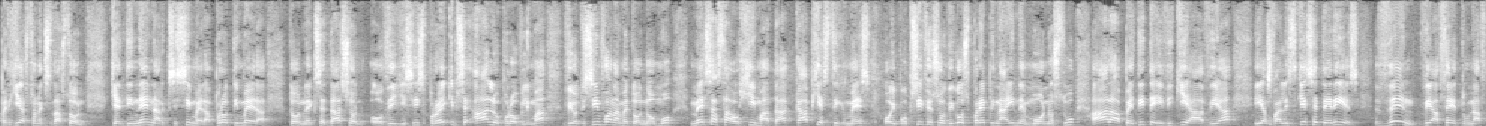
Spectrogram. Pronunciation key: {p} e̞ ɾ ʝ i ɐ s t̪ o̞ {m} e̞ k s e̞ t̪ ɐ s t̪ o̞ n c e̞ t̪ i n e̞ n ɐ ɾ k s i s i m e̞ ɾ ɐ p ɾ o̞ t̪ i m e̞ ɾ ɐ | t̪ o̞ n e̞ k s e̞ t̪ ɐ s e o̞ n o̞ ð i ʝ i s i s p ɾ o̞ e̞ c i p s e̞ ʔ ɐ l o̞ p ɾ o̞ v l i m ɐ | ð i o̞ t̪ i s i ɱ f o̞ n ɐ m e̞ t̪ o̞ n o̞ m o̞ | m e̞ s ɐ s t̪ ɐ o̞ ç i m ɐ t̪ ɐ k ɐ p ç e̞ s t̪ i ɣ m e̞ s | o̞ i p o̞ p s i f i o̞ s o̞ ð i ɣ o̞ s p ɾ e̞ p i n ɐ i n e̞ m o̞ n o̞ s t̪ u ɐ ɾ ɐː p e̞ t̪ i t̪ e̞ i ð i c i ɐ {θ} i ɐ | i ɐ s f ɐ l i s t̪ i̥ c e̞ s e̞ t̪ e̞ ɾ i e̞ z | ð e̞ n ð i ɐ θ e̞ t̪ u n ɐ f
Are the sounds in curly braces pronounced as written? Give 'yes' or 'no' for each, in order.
yes, no, no

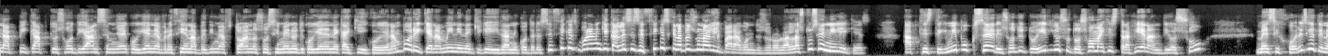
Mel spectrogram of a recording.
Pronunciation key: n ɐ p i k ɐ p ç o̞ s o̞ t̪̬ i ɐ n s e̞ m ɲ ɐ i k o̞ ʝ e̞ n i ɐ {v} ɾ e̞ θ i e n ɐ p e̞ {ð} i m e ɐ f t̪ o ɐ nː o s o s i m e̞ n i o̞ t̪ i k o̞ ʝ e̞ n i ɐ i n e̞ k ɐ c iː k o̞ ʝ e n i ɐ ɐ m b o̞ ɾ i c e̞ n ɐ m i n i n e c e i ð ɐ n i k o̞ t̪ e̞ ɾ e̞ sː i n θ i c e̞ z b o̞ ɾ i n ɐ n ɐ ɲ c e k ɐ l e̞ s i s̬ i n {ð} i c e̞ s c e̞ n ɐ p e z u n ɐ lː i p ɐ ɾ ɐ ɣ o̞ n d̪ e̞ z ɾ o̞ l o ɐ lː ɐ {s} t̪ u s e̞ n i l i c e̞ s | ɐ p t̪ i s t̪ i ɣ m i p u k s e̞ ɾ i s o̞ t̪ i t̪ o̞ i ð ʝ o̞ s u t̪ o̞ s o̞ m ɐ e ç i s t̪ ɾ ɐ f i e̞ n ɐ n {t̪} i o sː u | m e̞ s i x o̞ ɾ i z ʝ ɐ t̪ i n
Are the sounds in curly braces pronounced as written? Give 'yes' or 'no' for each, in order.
yes, yes, no, yes, no

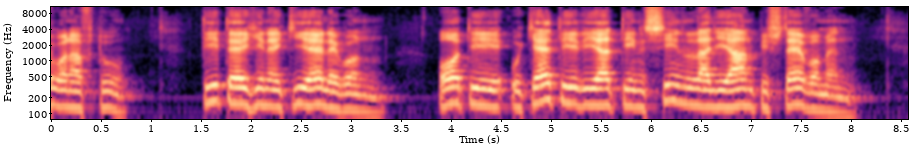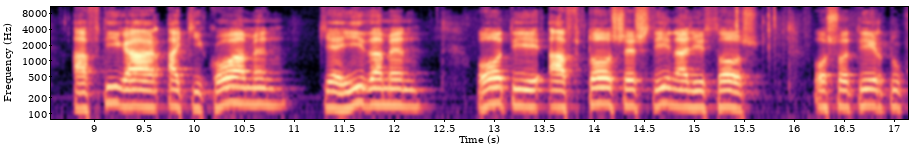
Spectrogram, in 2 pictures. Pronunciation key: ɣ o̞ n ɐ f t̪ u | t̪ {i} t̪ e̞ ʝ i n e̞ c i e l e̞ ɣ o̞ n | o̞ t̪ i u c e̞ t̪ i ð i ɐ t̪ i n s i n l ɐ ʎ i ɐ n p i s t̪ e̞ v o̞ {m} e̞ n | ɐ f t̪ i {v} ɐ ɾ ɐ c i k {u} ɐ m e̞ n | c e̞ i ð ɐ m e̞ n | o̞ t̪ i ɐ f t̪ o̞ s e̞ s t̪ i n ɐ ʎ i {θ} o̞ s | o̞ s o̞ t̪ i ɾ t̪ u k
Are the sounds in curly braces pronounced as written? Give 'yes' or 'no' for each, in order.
yes, yes, no, no, yes

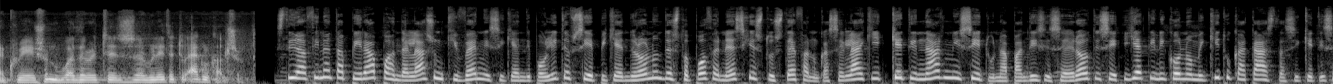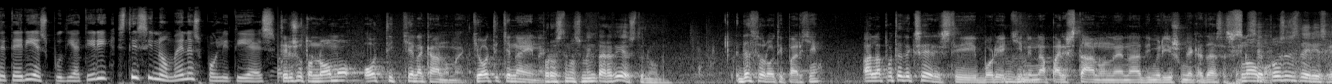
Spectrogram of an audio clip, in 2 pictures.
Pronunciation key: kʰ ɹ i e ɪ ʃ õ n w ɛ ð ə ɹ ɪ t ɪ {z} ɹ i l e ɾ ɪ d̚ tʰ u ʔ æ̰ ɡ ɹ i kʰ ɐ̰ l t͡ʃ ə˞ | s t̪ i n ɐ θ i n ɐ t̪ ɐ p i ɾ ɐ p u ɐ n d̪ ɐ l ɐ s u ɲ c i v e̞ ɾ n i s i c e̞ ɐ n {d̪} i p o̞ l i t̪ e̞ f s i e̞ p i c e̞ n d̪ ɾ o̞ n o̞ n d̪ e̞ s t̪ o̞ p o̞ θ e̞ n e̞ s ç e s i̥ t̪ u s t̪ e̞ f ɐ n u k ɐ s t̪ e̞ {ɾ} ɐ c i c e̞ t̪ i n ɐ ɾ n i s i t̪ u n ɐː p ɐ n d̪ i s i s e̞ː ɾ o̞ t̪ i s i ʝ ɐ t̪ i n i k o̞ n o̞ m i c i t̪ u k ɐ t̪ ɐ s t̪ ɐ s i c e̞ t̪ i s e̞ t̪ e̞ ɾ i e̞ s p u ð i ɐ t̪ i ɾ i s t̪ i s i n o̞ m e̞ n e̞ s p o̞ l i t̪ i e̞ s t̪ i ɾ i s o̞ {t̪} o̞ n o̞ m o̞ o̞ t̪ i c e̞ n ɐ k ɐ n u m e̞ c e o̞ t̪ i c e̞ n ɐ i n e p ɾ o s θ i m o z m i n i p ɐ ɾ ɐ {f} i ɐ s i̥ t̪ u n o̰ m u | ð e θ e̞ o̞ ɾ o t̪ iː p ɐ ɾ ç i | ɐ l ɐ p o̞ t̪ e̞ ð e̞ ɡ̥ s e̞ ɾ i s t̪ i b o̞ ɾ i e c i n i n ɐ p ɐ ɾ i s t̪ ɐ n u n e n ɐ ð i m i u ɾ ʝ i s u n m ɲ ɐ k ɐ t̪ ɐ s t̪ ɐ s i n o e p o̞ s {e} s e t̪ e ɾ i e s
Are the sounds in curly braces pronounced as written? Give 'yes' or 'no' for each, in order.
yes, yes, no, yes, no, yes

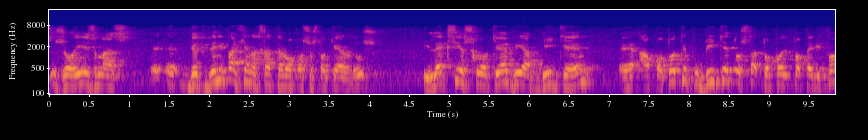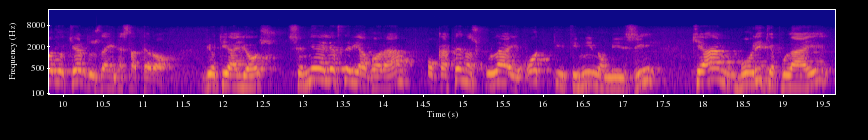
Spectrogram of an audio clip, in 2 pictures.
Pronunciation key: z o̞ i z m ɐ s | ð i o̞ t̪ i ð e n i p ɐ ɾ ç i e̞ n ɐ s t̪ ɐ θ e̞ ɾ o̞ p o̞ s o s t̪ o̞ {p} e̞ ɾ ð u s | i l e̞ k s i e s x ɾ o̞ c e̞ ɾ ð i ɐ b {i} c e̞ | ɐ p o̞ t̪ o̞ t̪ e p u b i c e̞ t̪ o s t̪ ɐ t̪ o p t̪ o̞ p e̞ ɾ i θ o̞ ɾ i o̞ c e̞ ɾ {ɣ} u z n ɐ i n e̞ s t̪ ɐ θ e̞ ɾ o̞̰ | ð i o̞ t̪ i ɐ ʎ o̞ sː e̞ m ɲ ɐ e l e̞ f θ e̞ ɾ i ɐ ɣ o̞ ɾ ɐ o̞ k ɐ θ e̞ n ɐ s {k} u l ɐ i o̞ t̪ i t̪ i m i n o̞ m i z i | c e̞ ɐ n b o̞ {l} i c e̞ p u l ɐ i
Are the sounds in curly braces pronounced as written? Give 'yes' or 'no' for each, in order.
no, yes, no, no, no

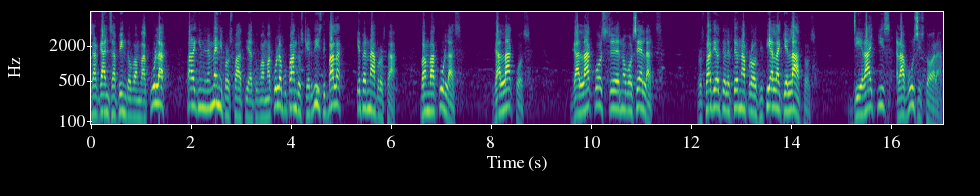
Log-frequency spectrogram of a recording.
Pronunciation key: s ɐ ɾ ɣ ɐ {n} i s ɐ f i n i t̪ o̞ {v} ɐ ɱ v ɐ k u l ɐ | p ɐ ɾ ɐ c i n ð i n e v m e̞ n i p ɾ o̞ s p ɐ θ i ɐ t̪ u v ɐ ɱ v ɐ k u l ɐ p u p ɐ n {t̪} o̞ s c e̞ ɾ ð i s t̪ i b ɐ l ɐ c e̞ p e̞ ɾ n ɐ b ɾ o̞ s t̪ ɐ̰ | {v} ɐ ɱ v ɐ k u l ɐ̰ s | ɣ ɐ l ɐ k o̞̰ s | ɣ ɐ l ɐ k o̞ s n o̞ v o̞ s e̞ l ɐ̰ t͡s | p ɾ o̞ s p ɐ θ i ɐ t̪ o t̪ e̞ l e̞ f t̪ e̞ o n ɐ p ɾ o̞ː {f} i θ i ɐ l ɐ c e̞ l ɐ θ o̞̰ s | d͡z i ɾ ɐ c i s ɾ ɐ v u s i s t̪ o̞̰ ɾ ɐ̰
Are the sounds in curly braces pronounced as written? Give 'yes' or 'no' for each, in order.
yes, yes, no, yes, no

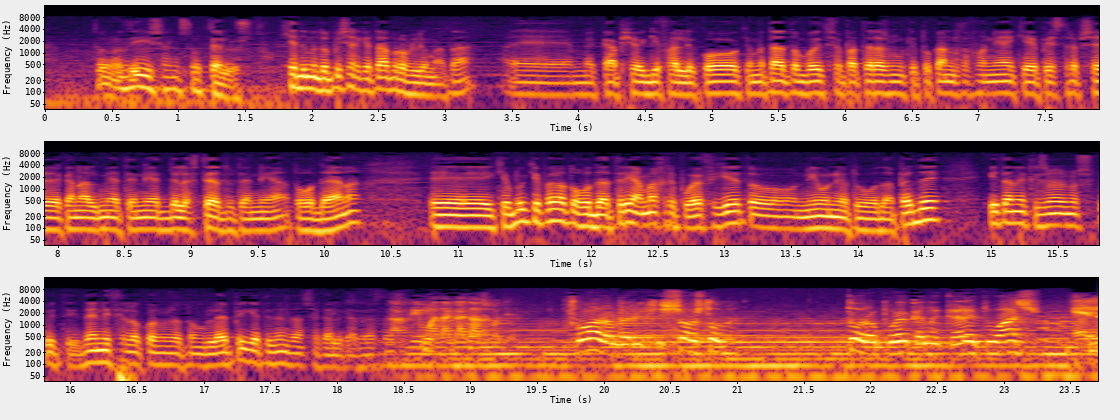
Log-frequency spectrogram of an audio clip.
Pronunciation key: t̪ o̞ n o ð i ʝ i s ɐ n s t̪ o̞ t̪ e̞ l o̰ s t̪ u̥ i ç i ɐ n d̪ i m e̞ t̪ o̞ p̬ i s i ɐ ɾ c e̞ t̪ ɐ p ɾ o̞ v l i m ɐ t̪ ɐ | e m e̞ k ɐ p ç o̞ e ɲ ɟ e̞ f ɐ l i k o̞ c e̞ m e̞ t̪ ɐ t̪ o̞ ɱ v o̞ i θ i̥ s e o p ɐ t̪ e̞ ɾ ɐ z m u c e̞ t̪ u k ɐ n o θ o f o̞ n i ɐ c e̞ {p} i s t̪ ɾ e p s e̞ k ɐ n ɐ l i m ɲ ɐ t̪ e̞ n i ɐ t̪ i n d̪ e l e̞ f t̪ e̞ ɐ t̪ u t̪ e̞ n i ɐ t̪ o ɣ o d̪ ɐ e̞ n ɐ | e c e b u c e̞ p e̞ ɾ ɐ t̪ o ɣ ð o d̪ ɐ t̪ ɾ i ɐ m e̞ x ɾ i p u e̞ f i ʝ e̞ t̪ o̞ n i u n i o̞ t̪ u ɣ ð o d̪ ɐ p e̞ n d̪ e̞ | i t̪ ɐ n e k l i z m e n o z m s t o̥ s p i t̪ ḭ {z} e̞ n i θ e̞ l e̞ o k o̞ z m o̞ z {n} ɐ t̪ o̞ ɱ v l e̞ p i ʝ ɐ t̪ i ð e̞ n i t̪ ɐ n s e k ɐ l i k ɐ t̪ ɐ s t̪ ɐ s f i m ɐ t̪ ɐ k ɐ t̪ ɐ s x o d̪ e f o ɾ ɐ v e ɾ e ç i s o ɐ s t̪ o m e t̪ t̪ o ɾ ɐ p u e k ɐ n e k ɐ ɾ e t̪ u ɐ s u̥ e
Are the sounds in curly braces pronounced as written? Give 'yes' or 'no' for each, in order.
yes, no, yes

